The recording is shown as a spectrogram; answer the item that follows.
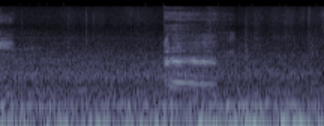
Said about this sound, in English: this is fun driving. I did this last time. Yeah, I know. Talking and driving at the same time. We have literally just left the Literally, event. I'm going round the roundabout.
